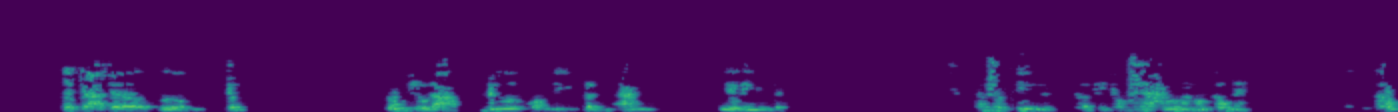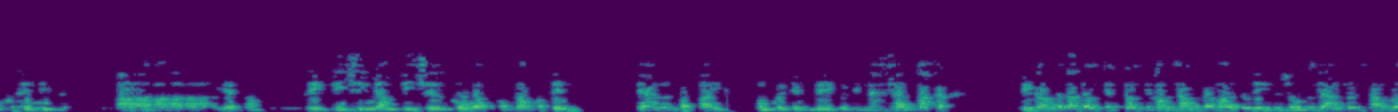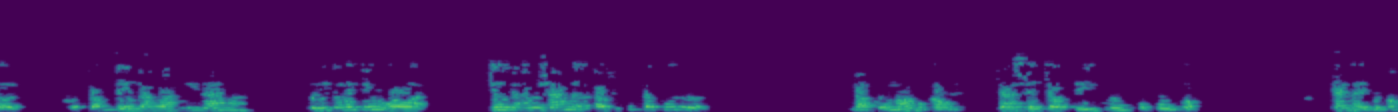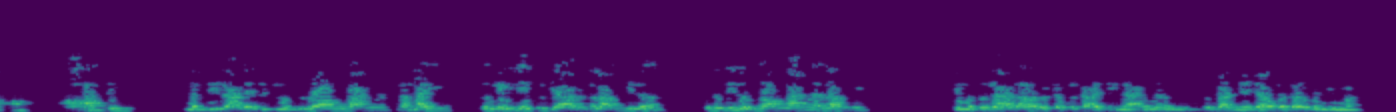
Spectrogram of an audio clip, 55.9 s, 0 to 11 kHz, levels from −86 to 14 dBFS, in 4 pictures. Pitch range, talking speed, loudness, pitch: 175-285 Hz, 205 wpm, -18 LUFS, 220 Hz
